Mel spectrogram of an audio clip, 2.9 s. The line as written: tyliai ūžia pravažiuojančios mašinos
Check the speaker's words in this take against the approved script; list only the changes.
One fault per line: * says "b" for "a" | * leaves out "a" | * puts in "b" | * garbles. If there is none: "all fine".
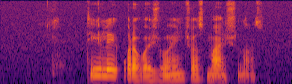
* leaves out "ūžia"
